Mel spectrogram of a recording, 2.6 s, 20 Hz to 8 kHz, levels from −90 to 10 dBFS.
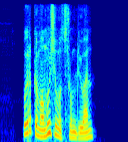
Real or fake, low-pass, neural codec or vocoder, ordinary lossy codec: fake; 7.2 kHz; codec, 16 kHz in and 24 kHz out, 0.6 kbps, FocalCodec, streaming, 4096 codes; MP3, 64 kbps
